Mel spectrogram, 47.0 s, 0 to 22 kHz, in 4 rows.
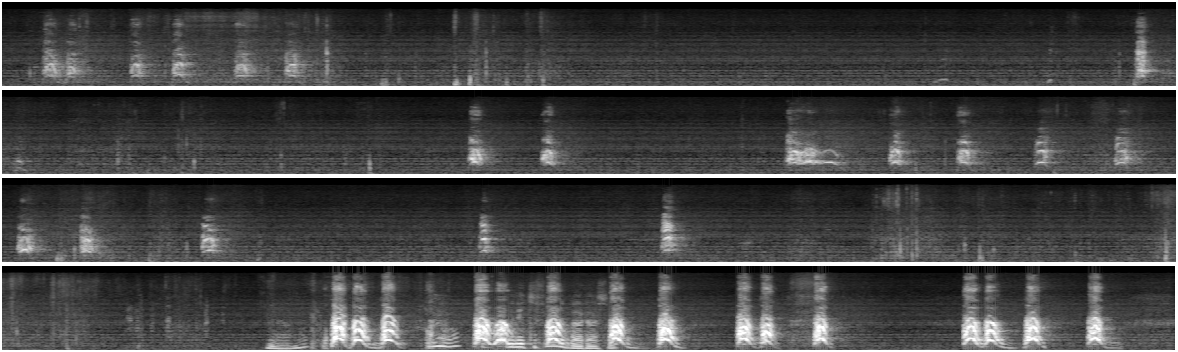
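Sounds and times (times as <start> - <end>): dog barking: 0.4 - 3.1, 11.3 - 11.6, 16.4 - 17.4, 19.6 - 24.6, 25.5 - 25.8, 28.2 - 28.5, 30.1 - 31.0, 38.5 - 39.3, 39.9 - 43.6, 44.8 - 46.4
footsteps through undergrowth: 32.2 - 37.3.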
